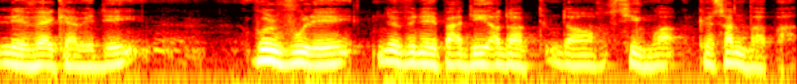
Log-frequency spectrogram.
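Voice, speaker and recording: A man's dark, mellow, somewhat breathy voice, fairly low in pitch, at a very slow pace with fairly even intonation. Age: 80s+. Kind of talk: interview, autobiographical recollection. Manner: halting, many hesitations.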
